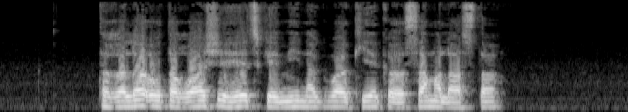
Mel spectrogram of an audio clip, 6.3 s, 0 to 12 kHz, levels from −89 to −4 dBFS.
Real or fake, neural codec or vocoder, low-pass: real; none; 10.8 kHz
